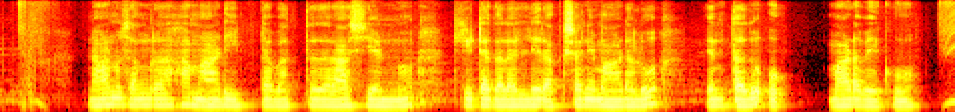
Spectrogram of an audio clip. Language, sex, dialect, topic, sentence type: Kannada, male, Coastal/Dakshin, agriculture, question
